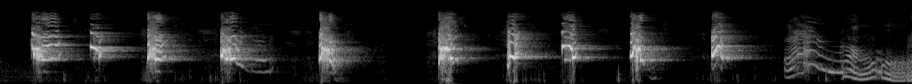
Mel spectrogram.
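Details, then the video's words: Chihuahua barking: about ten sharp, high-pitched yapping barks at uneven intervals, then a wavering, whine-like sound at the very end. "Chihuahua Barking Sound Effect"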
